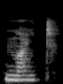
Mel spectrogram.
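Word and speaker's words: knight: we don't say um we don't pronounce the letter K at the start so we treat that K as a silent letter so this is similar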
